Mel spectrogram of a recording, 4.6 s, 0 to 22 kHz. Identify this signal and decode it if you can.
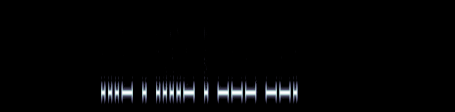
Morse code, heard as a keyed tone, about 36 wpm, 700 Hz. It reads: VE4EOG
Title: DXCC-100 Call Signs - 6 Characters - Repeated 3x - 35wpm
